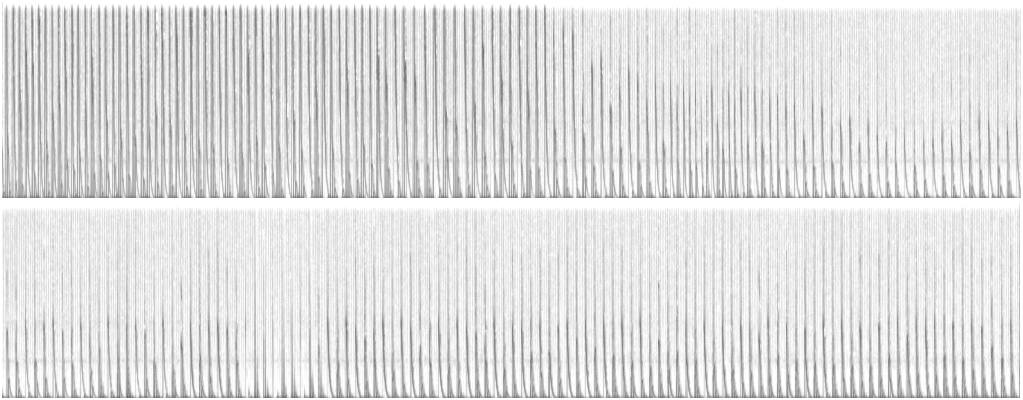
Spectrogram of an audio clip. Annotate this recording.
sounds created with modular synthesizer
